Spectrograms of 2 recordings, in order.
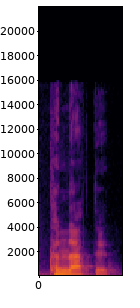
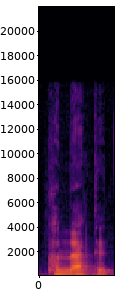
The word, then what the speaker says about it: connected: connected, connected 이음절 강세.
